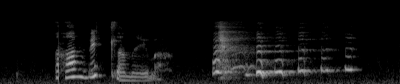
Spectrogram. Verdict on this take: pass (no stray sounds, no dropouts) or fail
fail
